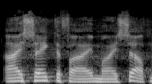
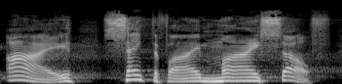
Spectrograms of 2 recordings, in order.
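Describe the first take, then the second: First: Said in the usual way. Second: "I" and "myself" weighted, each drawn out slowly; emphasis on I, myself. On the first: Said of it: "this is as emphatic as a statement can be". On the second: Shown as a demonstration. Preacher showing how emphatic Jesus' statement is, slow stress on "I" and "myself". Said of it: "Emphasis, not so much on the sanctification as on the I, myself".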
